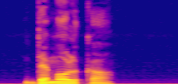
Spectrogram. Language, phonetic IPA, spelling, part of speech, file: Polish, [dɛ̃ˈmɔlka], demolka, noun, Pl-demolka.ogg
